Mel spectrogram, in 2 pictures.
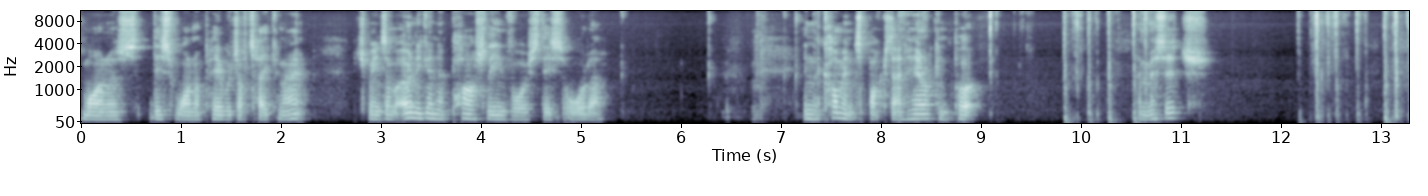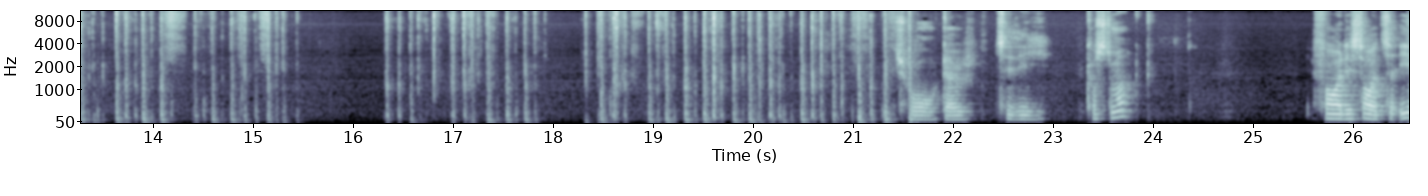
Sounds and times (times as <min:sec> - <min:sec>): Computer keyboard: 0:09.8 - 0:10.8, 0:12.2 - 0:15.5, 0:16.3 - 0:21.7.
